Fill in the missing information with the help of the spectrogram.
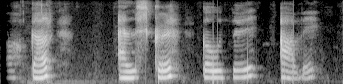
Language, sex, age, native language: Icelandic, female, 6, Icelandic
